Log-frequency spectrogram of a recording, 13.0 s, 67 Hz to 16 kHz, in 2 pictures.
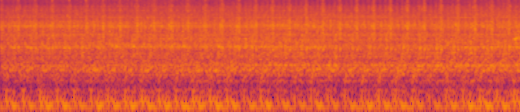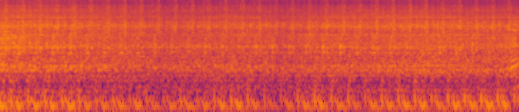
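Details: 1939 Ford Deluxe flathead V8, revived after years sitting, fuel stabilizer used; low even rumble at steady idle, no misses or knocks, temperature about 160, not overheating; running healthy.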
